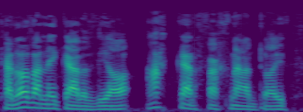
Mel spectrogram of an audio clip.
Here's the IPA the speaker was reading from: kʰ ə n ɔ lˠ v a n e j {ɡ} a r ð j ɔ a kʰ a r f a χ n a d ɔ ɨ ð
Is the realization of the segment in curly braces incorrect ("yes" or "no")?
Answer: no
